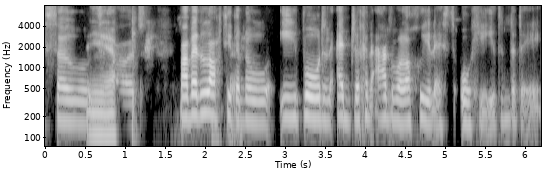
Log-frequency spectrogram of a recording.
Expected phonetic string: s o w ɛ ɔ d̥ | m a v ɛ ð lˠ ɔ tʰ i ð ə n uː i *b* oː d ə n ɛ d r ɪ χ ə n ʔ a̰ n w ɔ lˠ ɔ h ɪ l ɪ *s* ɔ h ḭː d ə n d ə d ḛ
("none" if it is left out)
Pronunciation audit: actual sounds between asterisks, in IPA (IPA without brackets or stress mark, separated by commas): b, s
